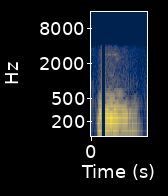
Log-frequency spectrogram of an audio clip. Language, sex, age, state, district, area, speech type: Nepali, male, 18-30, West Bengal, Darjeeling, rural, conversation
